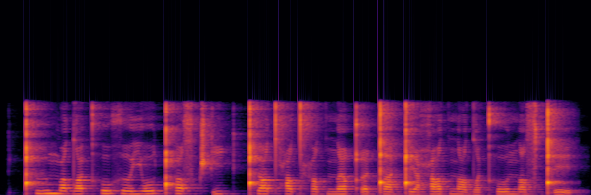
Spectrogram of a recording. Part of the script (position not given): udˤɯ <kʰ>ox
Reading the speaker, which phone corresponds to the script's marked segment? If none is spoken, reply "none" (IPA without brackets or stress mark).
kʰ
